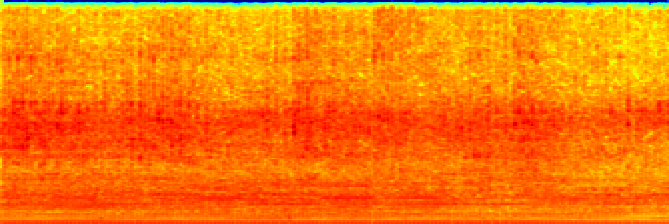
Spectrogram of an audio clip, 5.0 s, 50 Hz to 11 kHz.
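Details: 1997 3000-max portable generator that sat 20 years with old gas: loud drone that wavers and hunts, unable to govern under load because of a varnished carburetor. Output is only about 115 volts and oil drips from a seal; the carburetor is to be replaced.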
